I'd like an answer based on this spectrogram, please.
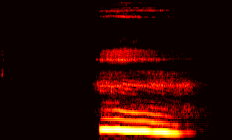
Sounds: Sigh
